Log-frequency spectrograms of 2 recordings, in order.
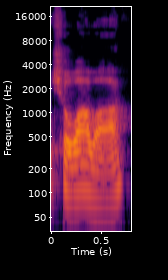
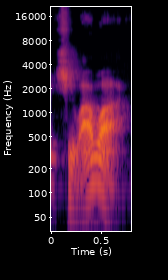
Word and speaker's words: Chihuahua: of dog this is if you're saying Chihuahua you're wrong this is a Chihuahua Chihuahua okay so be careful how you pronounce that achi Baba all right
